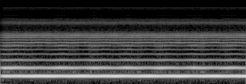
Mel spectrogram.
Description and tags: aiaiaiaiaiaie 67 G3 Bcl
vocal formants pitched under Simplesong a macintosh software and using the princess voice
vocal, voice, formants, synthetic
